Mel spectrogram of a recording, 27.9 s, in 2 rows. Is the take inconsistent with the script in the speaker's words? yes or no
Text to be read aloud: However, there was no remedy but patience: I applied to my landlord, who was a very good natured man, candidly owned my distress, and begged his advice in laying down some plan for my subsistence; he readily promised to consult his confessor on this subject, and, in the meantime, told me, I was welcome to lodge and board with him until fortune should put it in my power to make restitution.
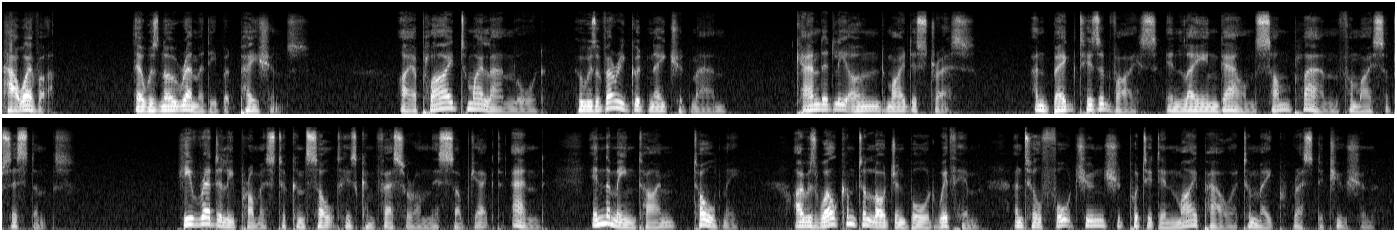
no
